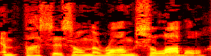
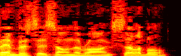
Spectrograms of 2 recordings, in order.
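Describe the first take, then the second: First: "emphasis" and "syllable" deliberately stressed on the second syllable; stress on wrong syllables. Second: Said in the usual way. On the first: Shown as a demonstration. Speaking coach jokes about mistakes, mis-stressing "emphasis" and "syllable" on their second syllables. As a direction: say em-FASS-is for "emphasis" and suh-LAH-bul for "syllable". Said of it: "instead of emphasis on the wrong syllable". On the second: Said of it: "put the emphasis on the wrong syllable".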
